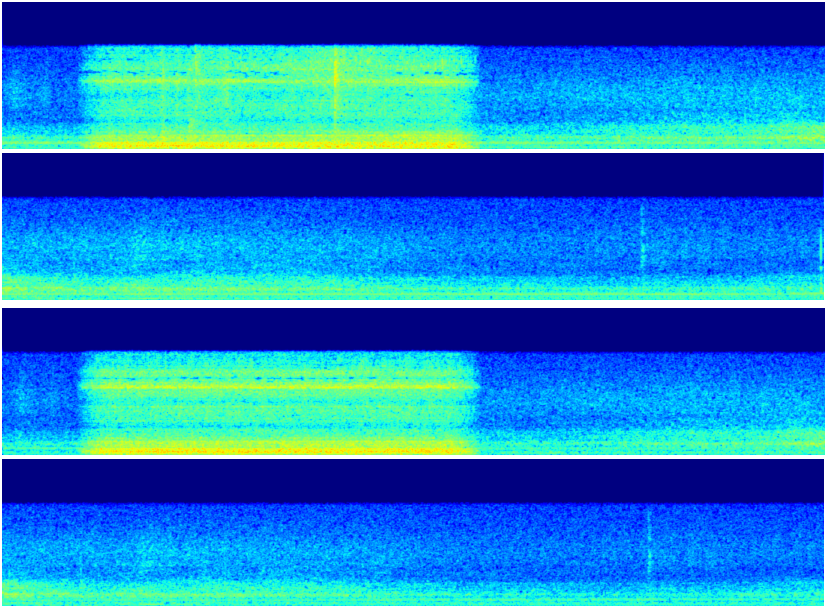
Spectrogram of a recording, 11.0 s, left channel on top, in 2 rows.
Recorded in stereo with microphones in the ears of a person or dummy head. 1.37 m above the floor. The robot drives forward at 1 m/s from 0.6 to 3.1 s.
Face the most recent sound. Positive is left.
No sound to turn to.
